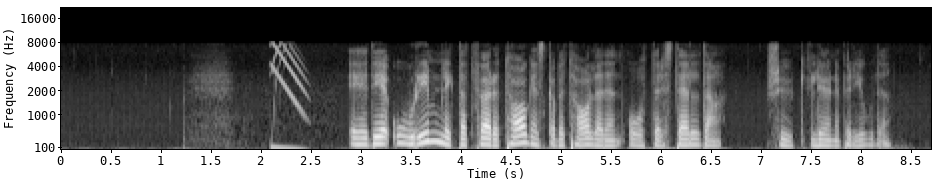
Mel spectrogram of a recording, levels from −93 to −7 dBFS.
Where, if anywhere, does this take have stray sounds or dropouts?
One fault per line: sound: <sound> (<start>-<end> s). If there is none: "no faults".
sound: chirp (2.1-2.5 s)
